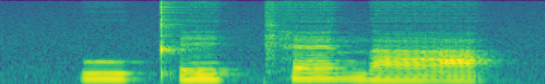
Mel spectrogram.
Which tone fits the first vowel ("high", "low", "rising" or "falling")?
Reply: low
